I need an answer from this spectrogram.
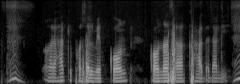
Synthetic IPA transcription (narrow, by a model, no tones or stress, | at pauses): ɔːɾəɦakepʰəsəlmẽkɔːn | kɔːnasakʰaːd̪ɖaːlḭ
